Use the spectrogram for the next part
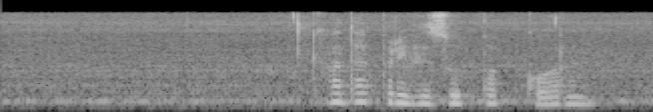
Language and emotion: Russian, neutral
